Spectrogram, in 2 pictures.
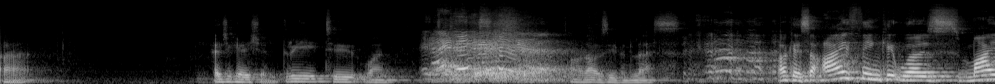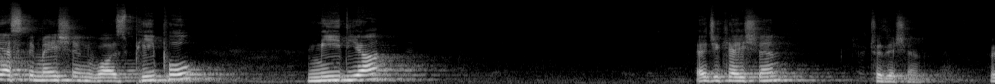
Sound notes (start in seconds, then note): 6.8 audience laughs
